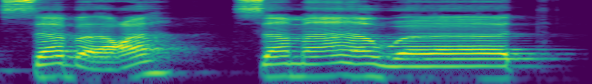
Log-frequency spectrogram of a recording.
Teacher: با حروف قلقلہ میں سے آتا ہے، با کو جھٹکا دینا ہے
